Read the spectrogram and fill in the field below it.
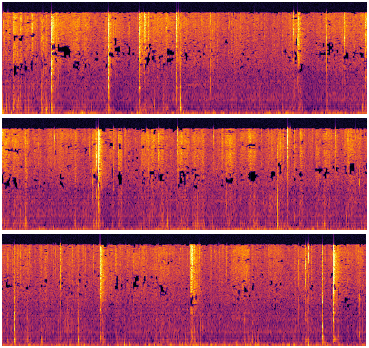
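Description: A man chops bamboo stalks with sharp blows.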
